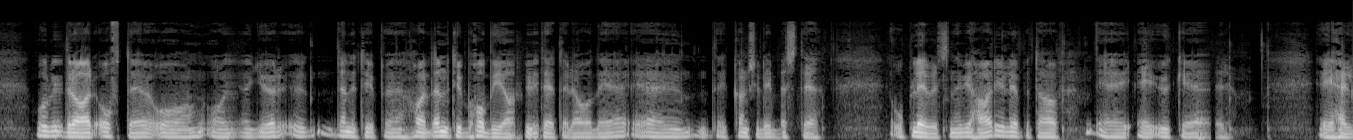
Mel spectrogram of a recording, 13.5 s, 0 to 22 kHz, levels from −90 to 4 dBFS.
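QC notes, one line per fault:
Throughout, low-delay AAC compression: speech sounds rough and grainy, with noise between harmonics and a thin top band, likely AAC-ELD near 32 kbps, whose short frames resolve pitch poorly.
0.55–0.64, 2.27–2.45, 5.09–5.42, 7.78–7.83 and 11.99–12.23 s, AAC frame loss with concealment: the decoder rebuilds missing frames from the last good spectrum, so these are smeared, phasey patches rather than silent gaps. The 5.09 s patch is a spread of short losses.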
